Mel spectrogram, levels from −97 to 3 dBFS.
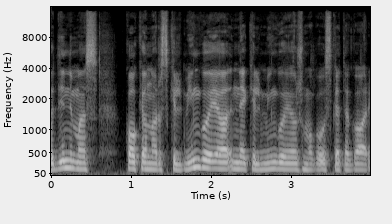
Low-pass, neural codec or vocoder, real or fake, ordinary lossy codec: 14.4 kHz; none; real; MP3, 96 kbps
